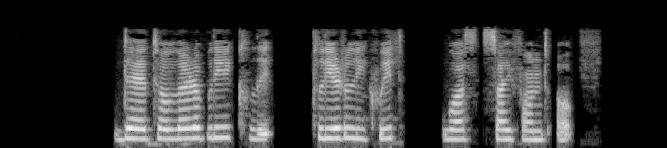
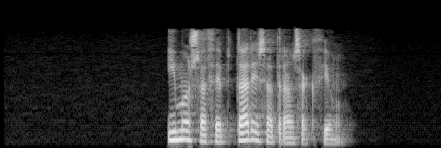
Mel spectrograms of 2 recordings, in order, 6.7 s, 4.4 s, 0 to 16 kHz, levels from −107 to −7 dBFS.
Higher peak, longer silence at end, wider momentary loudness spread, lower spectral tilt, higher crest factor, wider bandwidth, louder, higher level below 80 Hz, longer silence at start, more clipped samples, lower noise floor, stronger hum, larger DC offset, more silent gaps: second, -4 dBFS vs 0 dBFS; about the same, 0.95 s vs 1 s; about the same, 10 LU vs 11 LU; about the same, -3.5 dB/octave vs -4 dB/octave; about the same, 20 dB vs 22 dB; about the same, 8 kHz vs 8 kHz; about the same, -22 LUFS vs -20 LUFS; about the same, -70 dBFS vs -70 dBFS; second, 1.15 s vs 1.7 s; neither; first, under -90 dBFS vs -85 dBFS; neither; neither; first, 2.74-3.11 s, 4.06-4.41 s vs none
